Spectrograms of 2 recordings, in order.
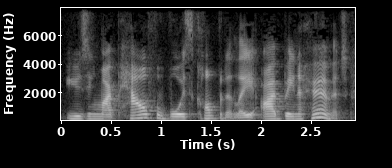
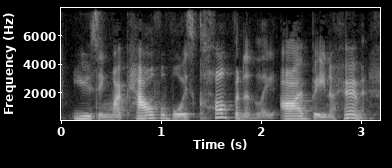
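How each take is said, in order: Both takes have the same delivery.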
